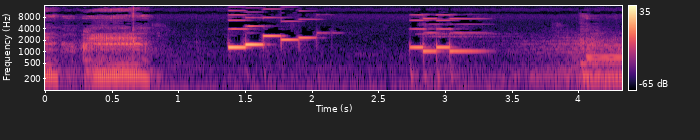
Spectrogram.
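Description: A brief voice, then a quick run of short electronic beeps stepping up in pitch about a second and a half in, followed by a few more beeps near three seconds.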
